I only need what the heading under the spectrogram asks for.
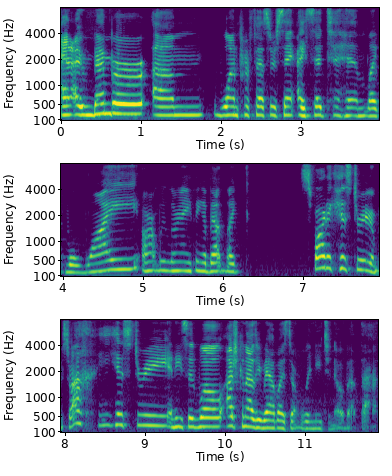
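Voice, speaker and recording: An ordinary speaking voice with an American accent, fairly quick in pace, with fairly even intonation but big swings in loudness. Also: woman, fairly high pitch for a woman. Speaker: rabbi. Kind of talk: interview.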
